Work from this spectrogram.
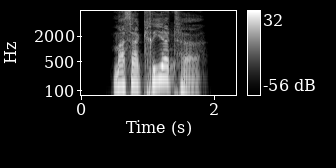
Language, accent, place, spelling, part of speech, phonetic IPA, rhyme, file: German, Germany, Berlin, massakrierte, adjective / verb, [masaˈkʁiːɐ̯tə], -iːɐ̯tə, De-massakrierte.ogg
- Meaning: inflection of massakrieren: 1. first/third-person singular preterite 2. first/third-person singular subjunctive II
